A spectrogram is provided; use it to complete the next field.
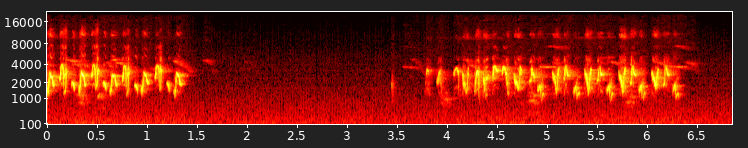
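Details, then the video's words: Rapid chattering song of a sooty-headed bulbul, used as a training lure: a loud burst of quick warbled notes, about three seconds of silence, then a longer matching run. "Pancingan Trucukan Gacor Ampuh Untuk Masteran Burung Trucuk Supaya Cepat Nyaut Bunyi Ropel Panjang"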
